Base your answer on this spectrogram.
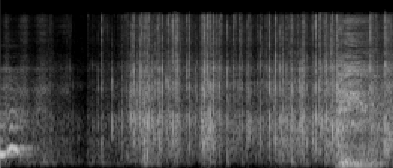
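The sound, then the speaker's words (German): A bag of crisps crinkles and rustles, added as a sound effect: a continuous stream of crackly, papery bursts that starts faint and swells louder, with no voices. “Kai, ich habe eine Chipstüte hier liegen. Wenn du möchtest, dann blende ich das einfach ein.”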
